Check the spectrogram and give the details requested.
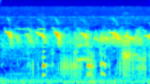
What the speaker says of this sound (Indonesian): Nah, ayam kan masih ngorok.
